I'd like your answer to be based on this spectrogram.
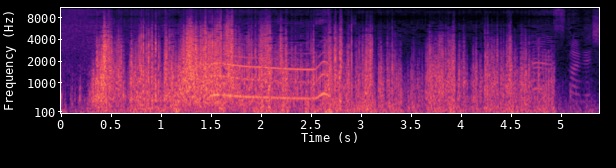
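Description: Strong wind buffets the microphone outdoors where a scarlet macaw is flying, a loud, continuous roaring rumble lasting most of the clip before easing near the end, with a brief whistling tone partway through.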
